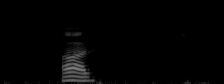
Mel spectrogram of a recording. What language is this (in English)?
Santali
